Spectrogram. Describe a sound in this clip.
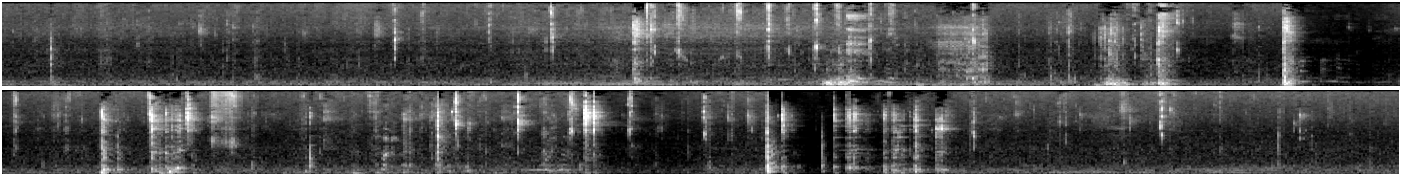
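A girl bites and chews crunchy fried shrimp close to the microphone.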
